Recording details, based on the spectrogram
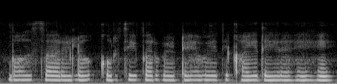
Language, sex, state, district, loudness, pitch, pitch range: Hindi, female, Rajasthan, Jaipur, -21 LUFS, 200 Hz, 195-205 Hz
